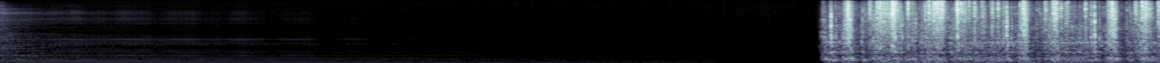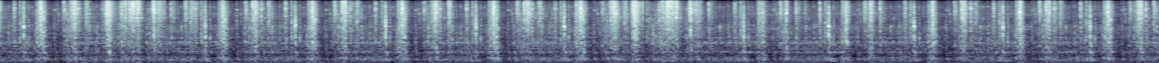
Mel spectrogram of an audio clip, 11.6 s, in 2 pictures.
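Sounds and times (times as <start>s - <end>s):
Remington Rand adding machine: 4.1s - 11.5s.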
